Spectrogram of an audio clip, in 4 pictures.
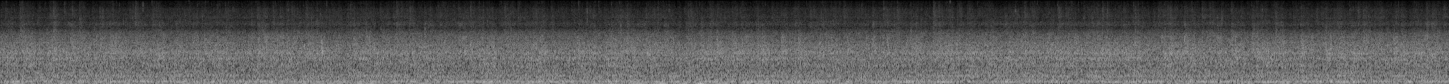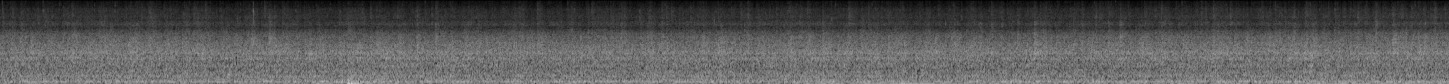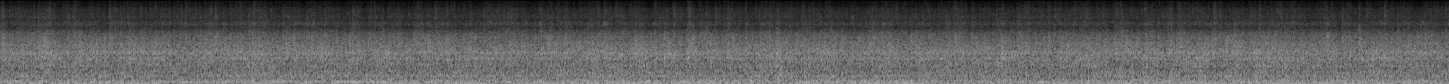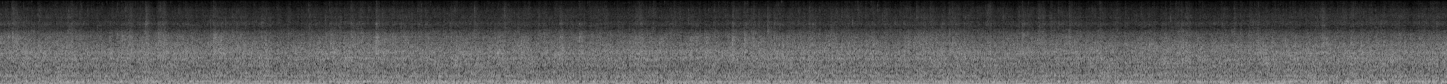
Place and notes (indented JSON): {
  "title": "Luodong Station, Taiwan - Heavy rain",
  "date": "2013-11-07 08:47:00",
  "description": "Morning at the station entrance, Binaural recordings, Zoom H4n+ Soundman OKM II",
  "latitude": "24.68",
  "longitude": "121.77",
  "altitude": "11",
  "timezone": "Asia/Taipei"
}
